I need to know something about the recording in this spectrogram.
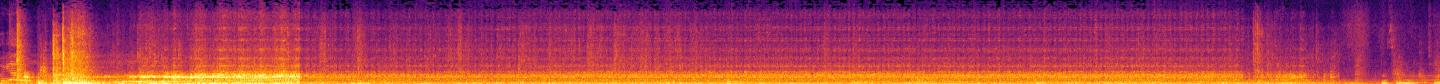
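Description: Mine tour rail car running along its track through the tunnel. For the first four seconds a loud squeal with gliding pitches, the wheels grinding on the rails. After that comes a steady running noise with a faint high whine, which stops about two seconds before the end as the car comes to a halt.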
